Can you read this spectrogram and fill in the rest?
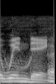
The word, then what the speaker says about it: Winding: Jazz people were saying, I met Kai Winding, he pronounced it Kai Winding. – I'm sorry. – The name is Danish. So maybe in Denmark it's pronounced Winding.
